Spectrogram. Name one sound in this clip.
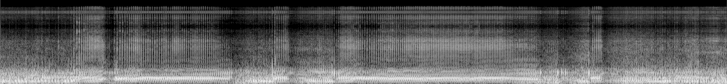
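A motorcycle engine revs hard up and down, close by.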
